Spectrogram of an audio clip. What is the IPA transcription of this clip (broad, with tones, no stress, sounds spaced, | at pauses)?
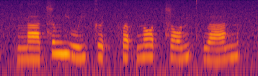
ŋ aː˨ t͡s ʊ˥ ŋ j uː˨˥ j k ɵ˨˥ t̚ f ɐ˧ p̚ n̪ ɔː˧ t̚ t͡s ɔː˨˥ n kʷʰ aː˨˥ n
